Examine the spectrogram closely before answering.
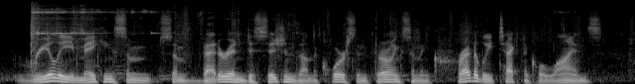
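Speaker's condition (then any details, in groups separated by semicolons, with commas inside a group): No condition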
